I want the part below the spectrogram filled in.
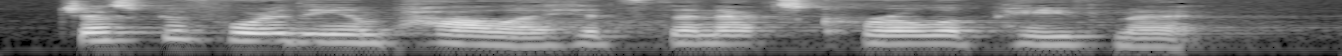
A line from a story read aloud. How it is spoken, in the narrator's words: Castiel growls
